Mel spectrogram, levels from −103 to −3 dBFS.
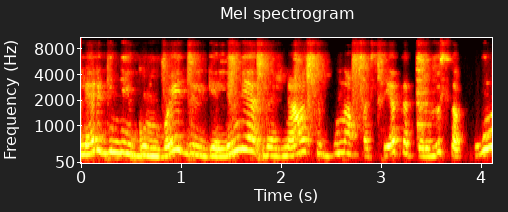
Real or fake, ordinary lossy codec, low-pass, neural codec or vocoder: real; Opus, 24 kbps; 7.2 kHz; none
